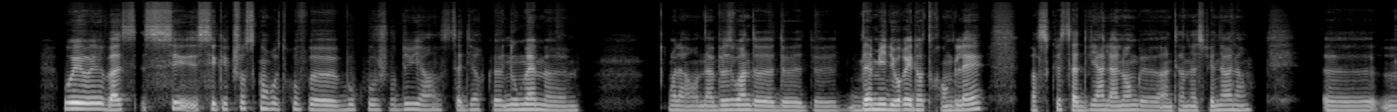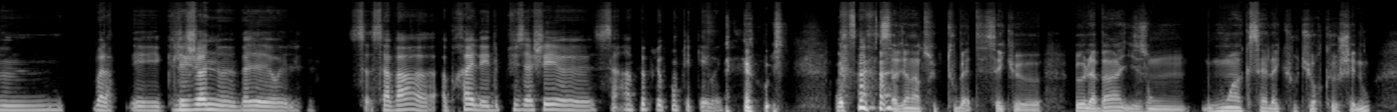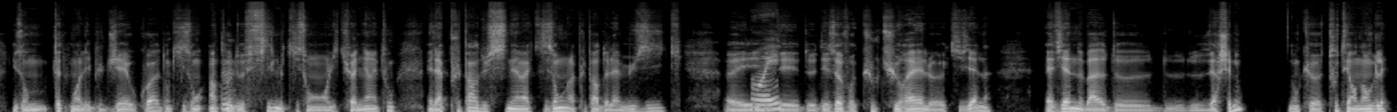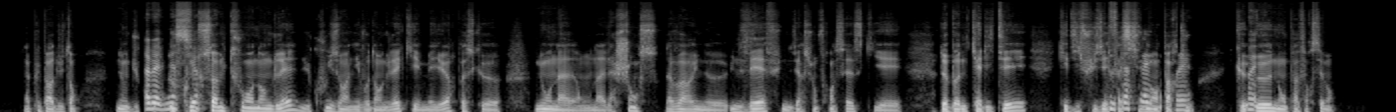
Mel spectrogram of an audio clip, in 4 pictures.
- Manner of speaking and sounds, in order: other background noise; chuckle; stressed: "films"; tapping
- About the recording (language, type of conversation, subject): French, podcast, Quel plat découvert en voyage raconte une histoire selon toi ?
